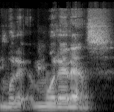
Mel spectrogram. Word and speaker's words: Moreirense: And then the last one that you played in the league, 1-1 draw, how do you pronounce it? Moreirense, yeah.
